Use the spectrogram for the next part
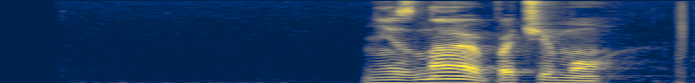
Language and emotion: Russian, neutral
